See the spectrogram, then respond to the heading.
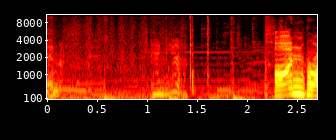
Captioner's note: mouse clicks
